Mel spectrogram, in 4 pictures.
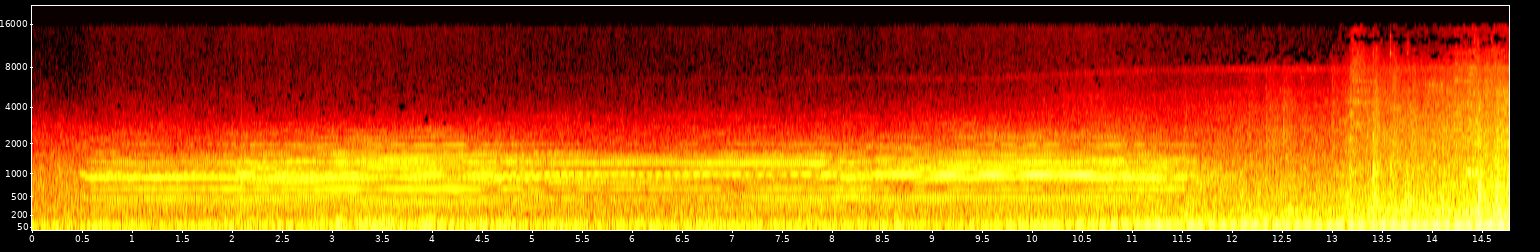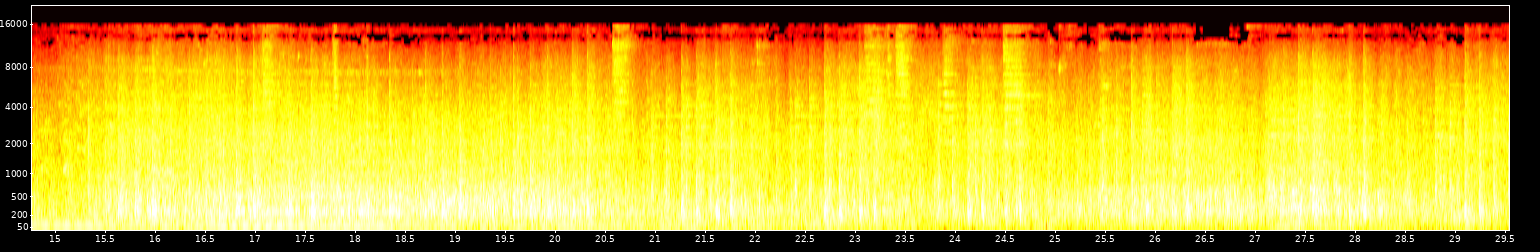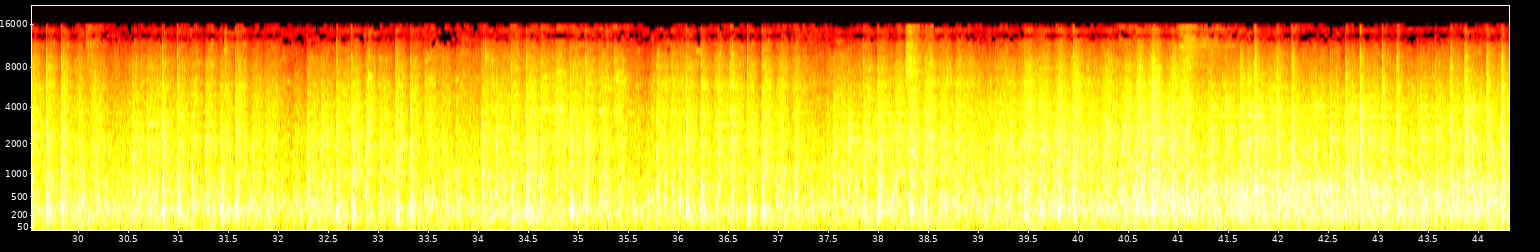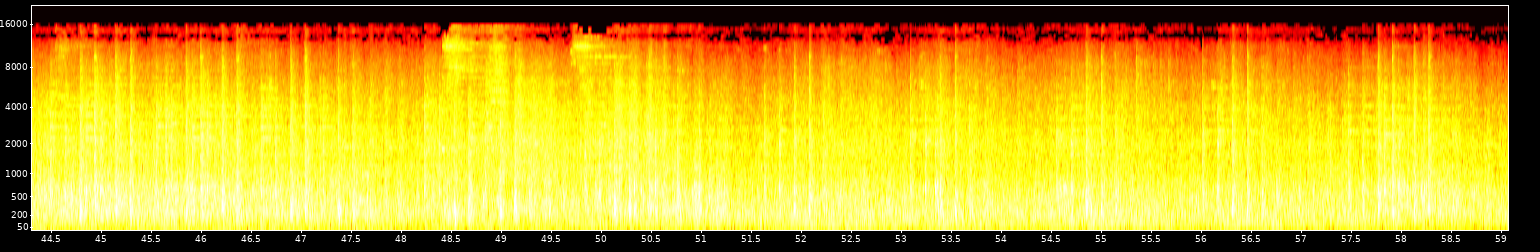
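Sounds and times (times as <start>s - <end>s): train wheels clacking over joints: 13.1s - 59.0s.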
